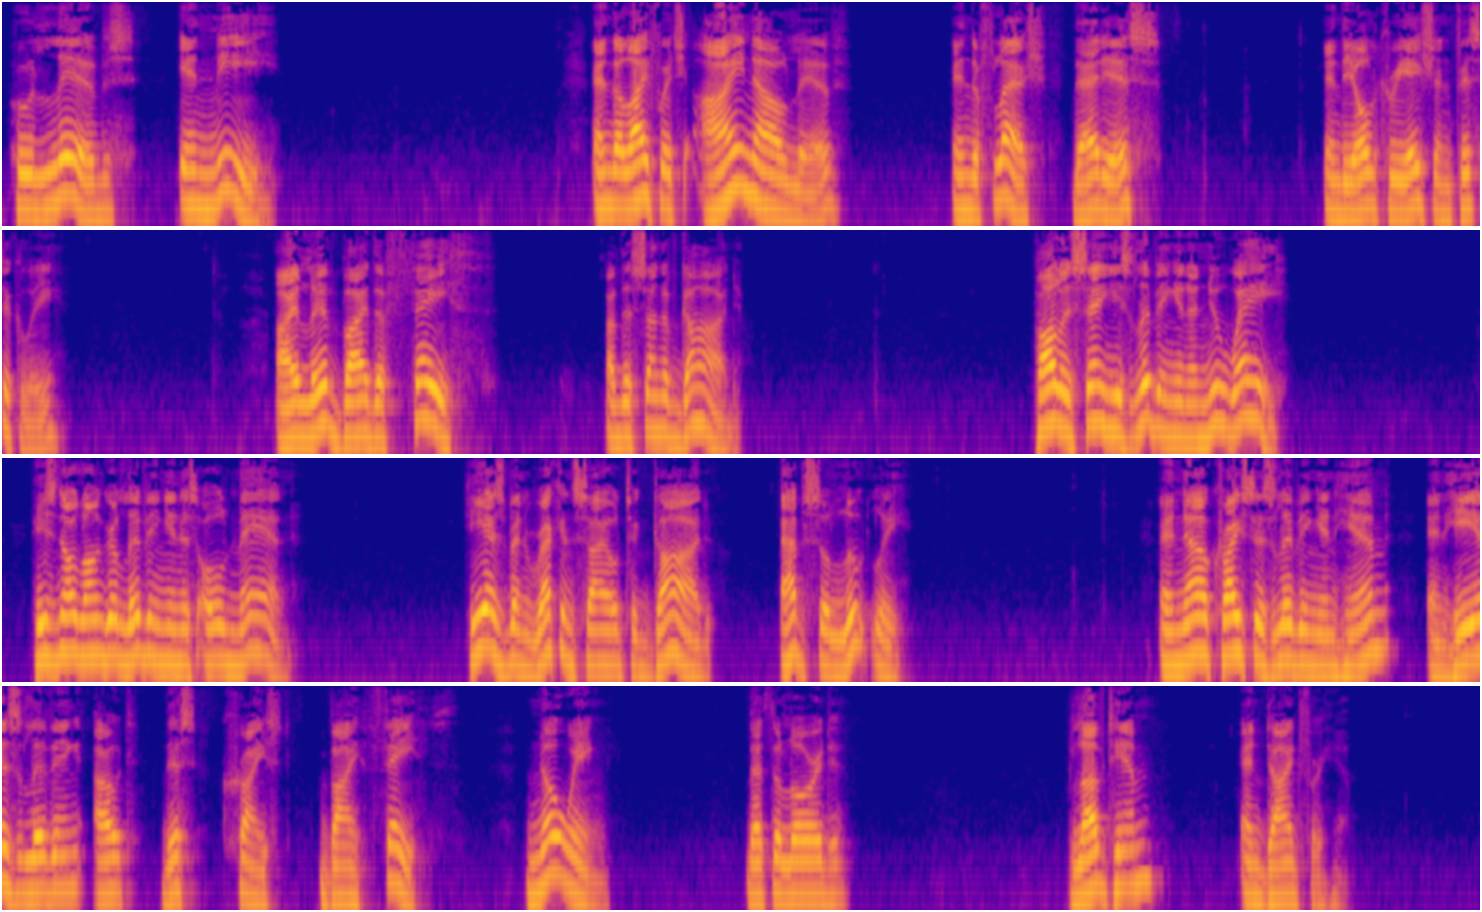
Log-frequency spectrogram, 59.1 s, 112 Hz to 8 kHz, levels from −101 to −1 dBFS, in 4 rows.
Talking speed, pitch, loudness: 80 wpm, 135 Hz, -22 LUFS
